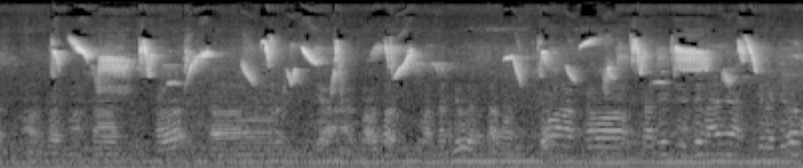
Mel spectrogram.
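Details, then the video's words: Tame male black-throated canary in steady, rolling song: bright high whistled slurs and chirps in rapid clusters about every half second, each note sweeping up or down, with fainter buzzy warbles below. "Kenari Blackthroat jantan gacorr ngeroll"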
